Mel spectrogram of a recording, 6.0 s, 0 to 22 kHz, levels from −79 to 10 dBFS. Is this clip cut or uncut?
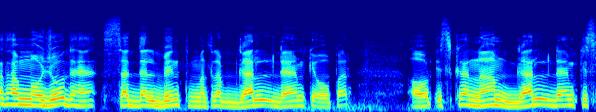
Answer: uncut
